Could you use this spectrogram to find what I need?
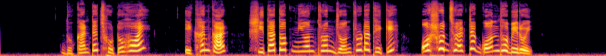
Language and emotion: Bengali, disgusted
